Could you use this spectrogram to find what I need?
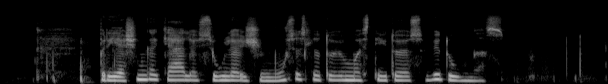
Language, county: Lithuanian, Klaipėda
